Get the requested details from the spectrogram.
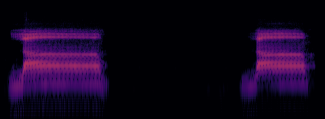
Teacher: کنارہ زبان جب مسوڑے سے مل جائے تو لام ادا ہوتا ہے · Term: لام کا مخرج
